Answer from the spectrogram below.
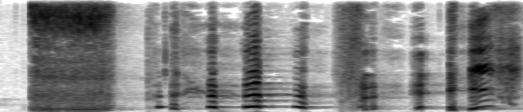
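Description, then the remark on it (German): A voice mimics a fart with a short, buzzy, blustery raspberry, followed by a run of choppy, breathy vocal bursts like stifled giggling, fairly loud. “scheiße, das war der erste Pups vor ihm und der war unangekündigt, sowohl bei mir als auch bei ihm.”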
